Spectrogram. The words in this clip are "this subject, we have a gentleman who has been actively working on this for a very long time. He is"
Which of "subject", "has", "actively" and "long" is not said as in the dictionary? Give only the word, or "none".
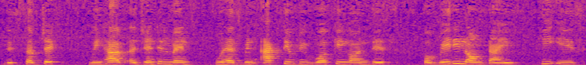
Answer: none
